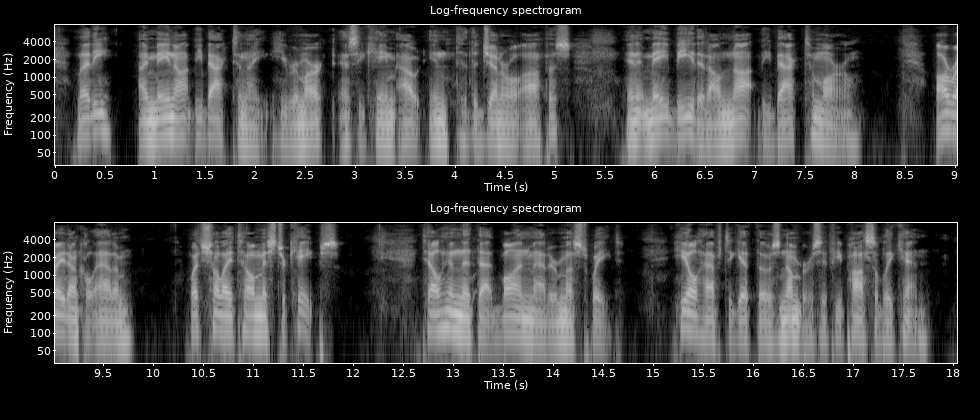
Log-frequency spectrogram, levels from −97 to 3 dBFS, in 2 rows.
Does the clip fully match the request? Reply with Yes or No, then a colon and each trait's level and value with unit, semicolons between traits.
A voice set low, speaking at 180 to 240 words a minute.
Yes: very low, 85 Hz; average, 190 wpm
